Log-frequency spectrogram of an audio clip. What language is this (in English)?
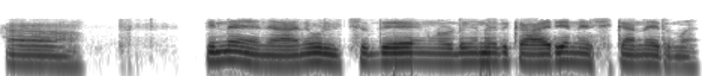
Malayalam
